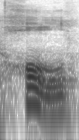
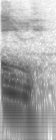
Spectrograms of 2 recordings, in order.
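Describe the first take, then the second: First: The word begins with an audible H sound. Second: The word begins with no H sound. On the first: "we don't say Hull" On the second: "We don't pronounce our H's... we say Ull"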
